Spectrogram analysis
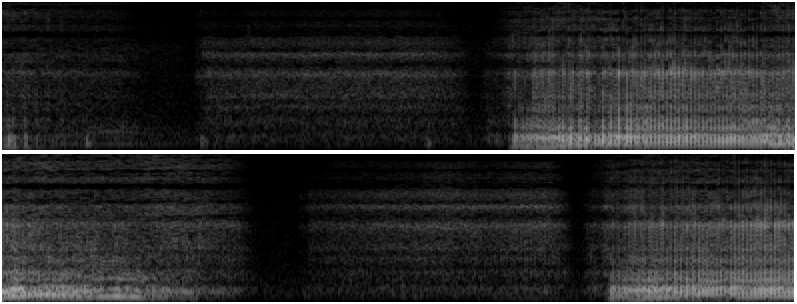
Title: Best Snore Sound Ghunguti Sound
